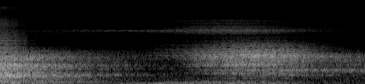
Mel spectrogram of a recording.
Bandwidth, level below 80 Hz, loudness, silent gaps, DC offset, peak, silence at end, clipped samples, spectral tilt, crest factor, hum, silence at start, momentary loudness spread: 16 kHz; -48 dBFS; -31 LUFS; none; under 0.1%; -14 dBFS; 0 s; under 0.1%; -4.5 dB/octave; 18 dB; none; 0 s; 19 LU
